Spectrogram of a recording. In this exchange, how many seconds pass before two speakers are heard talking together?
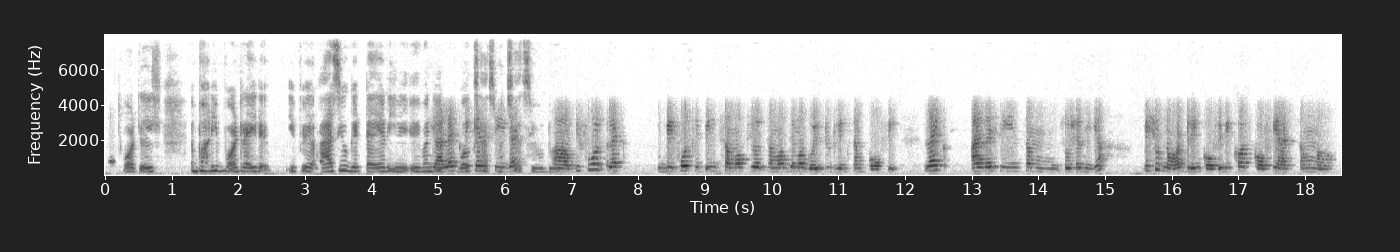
4.8 s

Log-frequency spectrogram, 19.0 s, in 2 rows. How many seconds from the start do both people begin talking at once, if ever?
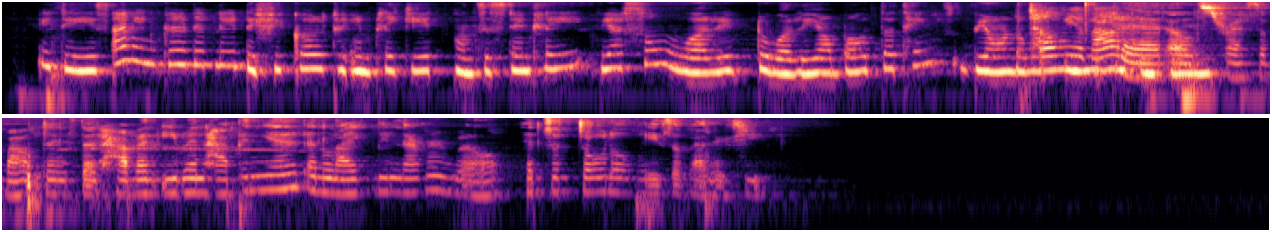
7.6 s

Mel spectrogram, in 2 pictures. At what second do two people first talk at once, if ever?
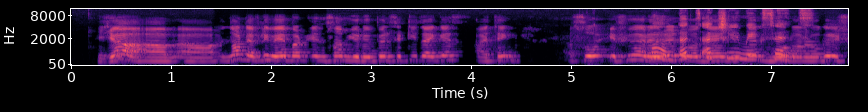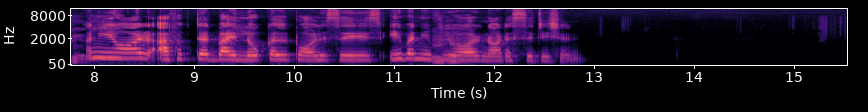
5.8 s

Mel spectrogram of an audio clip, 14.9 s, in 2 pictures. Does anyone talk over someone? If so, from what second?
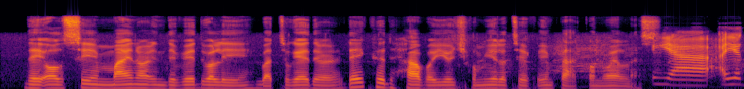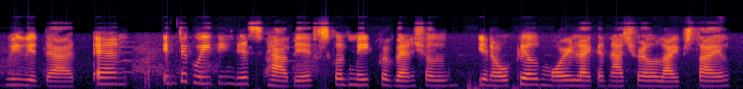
none

